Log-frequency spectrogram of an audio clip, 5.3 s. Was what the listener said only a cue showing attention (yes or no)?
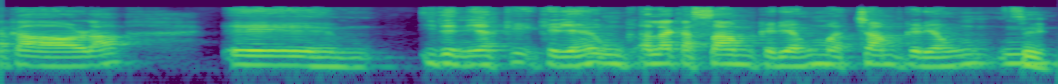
yes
